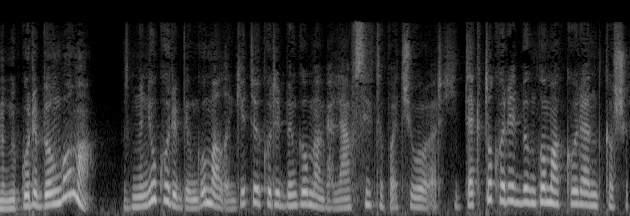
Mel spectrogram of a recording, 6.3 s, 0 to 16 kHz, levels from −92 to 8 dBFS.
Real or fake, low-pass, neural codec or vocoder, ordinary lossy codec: fake; 10.8 kHz; codec, 16 kHz in and 24 kHz out, 0.6 kbps, FocalCodec, streaming, 2048 codes; MP3, 48 kbps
